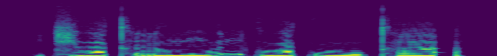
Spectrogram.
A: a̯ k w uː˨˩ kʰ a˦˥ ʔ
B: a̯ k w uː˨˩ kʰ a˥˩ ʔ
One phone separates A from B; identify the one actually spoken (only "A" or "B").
A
